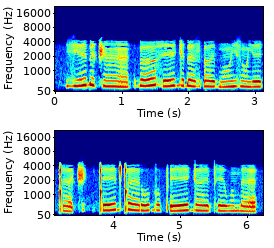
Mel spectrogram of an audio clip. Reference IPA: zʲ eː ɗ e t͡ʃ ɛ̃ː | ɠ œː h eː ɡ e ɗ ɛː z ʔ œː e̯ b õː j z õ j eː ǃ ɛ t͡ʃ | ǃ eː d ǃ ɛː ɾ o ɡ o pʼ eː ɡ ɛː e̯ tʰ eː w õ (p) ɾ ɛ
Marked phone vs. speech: incorrect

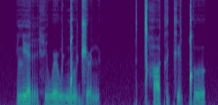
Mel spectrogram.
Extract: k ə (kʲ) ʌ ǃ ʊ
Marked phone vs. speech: correct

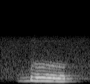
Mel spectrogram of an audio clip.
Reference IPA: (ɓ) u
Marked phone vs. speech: correct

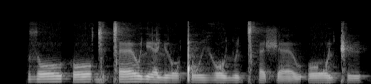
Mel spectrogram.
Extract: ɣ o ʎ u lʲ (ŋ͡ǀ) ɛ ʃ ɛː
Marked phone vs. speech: incorrect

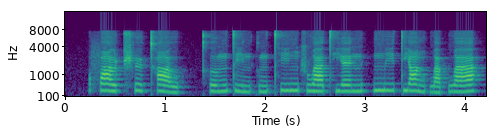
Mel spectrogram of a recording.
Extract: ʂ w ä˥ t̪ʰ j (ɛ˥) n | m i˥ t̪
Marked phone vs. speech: correct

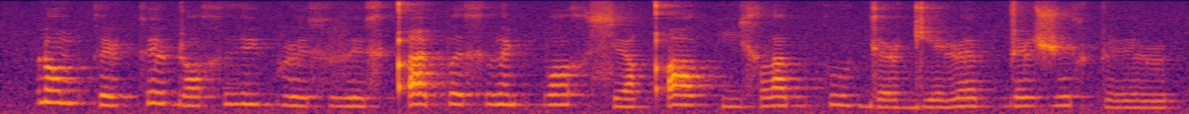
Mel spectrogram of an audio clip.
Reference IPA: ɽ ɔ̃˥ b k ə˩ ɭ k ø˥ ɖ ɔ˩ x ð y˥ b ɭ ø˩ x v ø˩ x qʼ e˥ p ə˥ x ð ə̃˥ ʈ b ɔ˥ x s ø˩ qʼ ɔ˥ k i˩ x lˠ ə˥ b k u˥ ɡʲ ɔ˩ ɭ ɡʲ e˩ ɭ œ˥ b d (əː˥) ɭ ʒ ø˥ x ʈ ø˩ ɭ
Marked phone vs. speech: incorrect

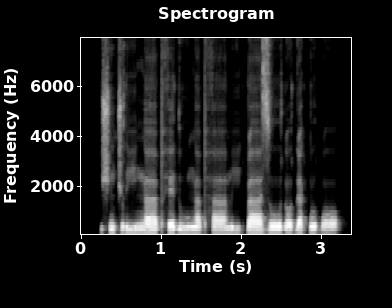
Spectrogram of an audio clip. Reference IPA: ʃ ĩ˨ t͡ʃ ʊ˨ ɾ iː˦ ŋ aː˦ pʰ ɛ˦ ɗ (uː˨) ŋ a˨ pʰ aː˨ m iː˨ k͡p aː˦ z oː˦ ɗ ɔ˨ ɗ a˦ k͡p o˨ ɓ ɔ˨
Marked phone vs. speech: correct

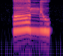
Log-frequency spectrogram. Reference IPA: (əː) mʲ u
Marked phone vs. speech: correct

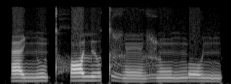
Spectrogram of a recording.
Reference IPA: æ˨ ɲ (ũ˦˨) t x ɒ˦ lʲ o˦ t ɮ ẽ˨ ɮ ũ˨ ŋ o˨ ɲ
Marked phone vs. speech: correct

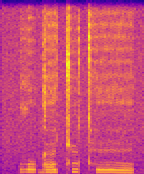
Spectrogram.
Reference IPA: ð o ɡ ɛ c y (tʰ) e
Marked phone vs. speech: correct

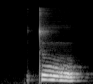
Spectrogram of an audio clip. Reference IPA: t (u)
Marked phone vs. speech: incorrect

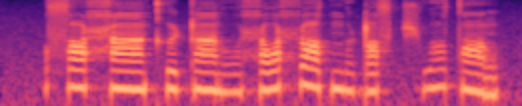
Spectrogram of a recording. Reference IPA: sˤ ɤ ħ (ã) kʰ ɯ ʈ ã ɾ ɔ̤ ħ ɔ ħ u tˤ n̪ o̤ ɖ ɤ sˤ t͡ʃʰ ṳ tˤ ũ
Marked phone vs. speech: correct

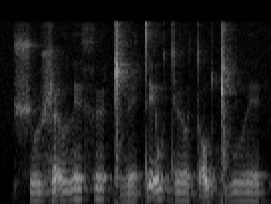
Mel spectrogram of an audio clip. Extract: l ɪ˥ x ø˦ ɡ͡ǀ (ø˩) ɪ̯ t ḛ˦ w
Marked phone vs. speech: correct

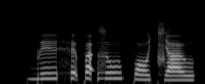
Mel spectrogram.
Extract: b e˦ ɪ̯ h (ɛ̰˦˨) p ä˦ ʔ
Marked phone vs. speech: correct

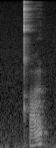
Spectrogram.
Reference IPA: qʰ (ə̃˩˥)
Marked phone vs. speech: correct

